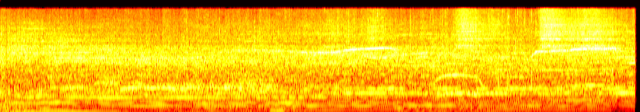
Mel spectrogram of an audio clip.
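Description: Punk rock band playing live with electric guitars and bass holding long sustained notes, with a few high whistling glides over them in the second half.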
